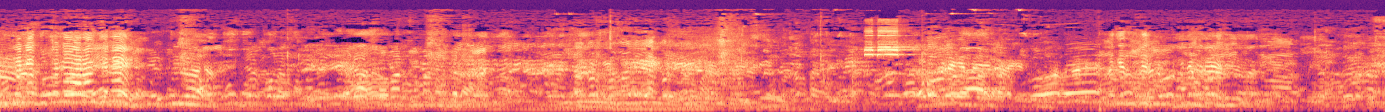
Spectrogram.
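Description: A crowd of men chatters and shouts outdoors.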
